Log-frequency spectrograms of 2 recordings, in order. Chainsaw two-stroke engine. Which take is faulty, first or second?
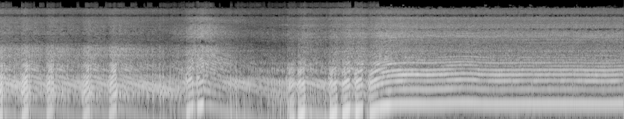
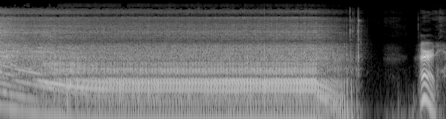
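first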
